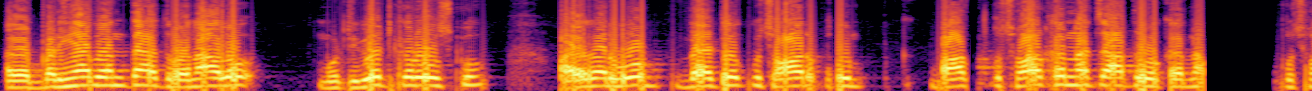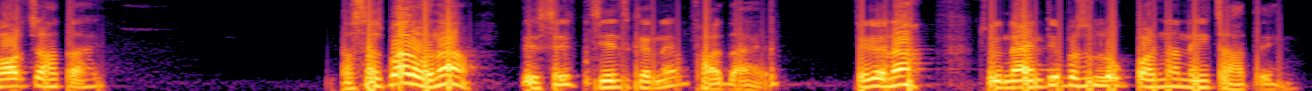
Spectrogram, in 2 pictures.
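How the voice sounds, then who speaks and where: A male teacher with a high-pitched voice lectures a classroom, quizzing the children as he explains. The sound is close and dry, with no room echo. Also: brisk, vocal fry, a little mellow. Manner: addresses students as children, asks the class questions. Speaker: English teacher. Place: classroom with students, also streamed online.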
